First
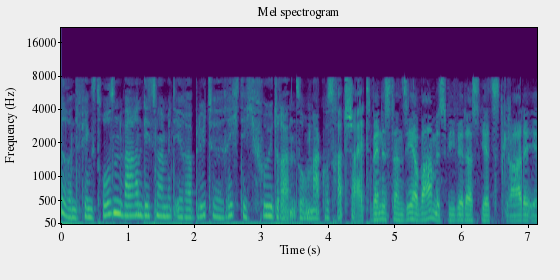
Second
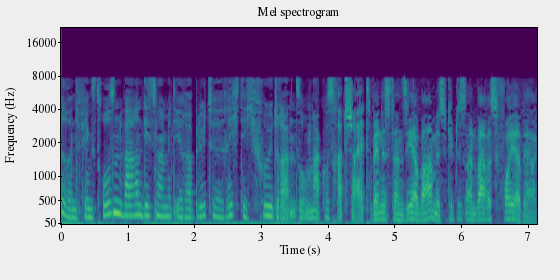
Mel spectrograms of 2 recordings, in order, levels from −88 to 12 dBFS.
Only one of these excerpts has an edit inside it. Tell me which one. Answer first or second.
second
